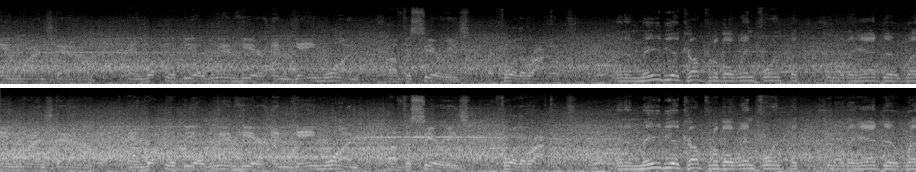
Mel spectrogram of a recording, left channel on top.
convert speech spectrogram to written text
winds down, and what will be a win here in game 1 of the series for the Rockets. And it may be a comfortable win for him, but they had to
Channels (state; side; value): quieter; left; 9.3 dB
